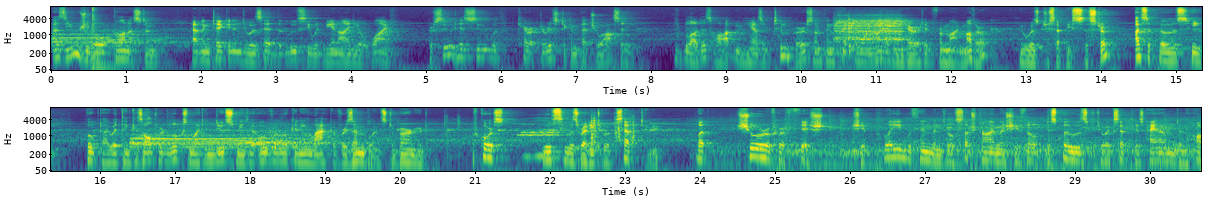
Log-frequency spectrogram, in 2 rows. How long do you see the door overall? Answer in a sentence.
The door can be heard for 3 seconds in total.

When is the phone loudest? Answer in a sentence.
The loudest moment of the phone is at 11 seconds.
